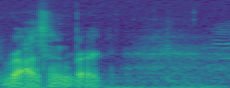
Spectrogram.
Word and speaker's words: Rosenberg: uh Dr Rosen Rosenberg Dr Rosenberg it's how it's pronounced Rosenberg um I think I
